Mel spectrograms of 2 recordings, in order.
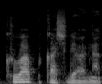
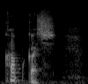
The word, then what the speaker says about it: カプカシ: 次はですね、私が歩くという場合はクワプカシではなく、サル方言ではカプカシという発音になってしまいます。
